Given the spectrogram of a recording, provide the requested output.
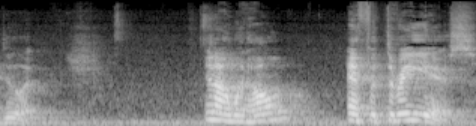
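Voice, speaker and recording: Speaking with an American accent, a man sounds animated at a fairly quick pace over noticeable background noise. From United States. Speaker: motivational speaker, former basketball player. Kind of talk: motivational speech.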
